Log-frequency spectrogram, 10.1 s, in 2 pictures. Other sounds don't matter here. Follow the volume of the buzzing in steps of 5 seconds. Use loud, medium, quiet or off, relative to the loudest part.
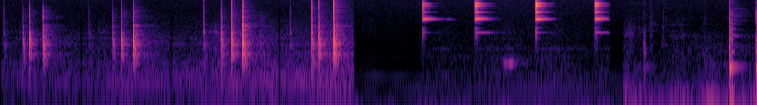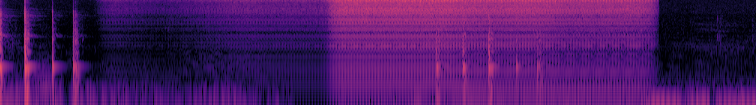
quiet, loud.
